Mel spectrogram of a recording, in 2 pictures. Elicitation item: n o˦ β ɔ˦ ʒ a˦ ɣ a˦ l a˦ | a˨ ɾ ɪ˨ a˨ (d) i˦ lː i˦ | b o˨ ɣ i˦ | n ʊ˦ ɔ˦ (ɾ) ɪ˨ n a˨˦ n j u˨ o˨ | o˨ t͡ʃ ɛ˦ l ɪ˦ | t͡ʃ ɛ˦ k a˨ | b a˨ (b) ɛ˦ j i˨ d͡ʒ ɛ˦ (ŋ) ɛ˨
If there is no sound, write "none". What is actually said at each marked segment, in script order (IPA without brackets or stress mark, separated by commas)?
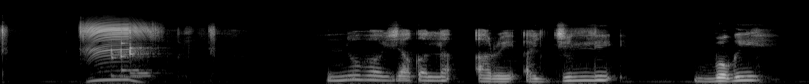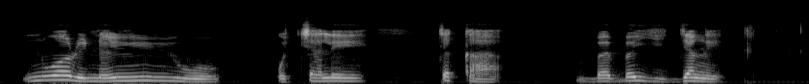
d͡ʒ, ɾ, b, ŋ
